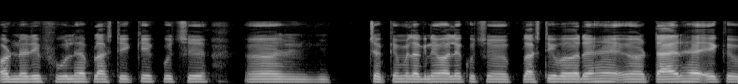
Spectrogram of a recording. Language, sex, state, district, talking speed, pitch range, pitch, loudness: Hindi, male, Punjab, Pathankot, 160 wpm, 120-130 Hz, 125 Hz, -22 LUFS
